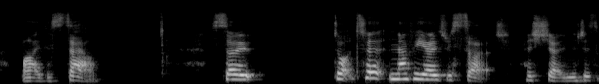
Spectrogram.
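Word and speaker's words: Naviaux: Robert, I can never pronounce his name correctly, but it's Navio, Dr.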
